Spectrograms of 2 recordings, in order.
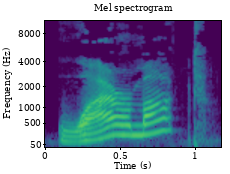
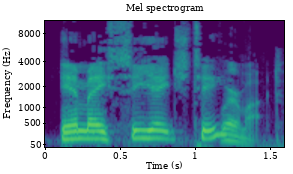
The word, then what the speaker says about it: Wehrmacht: So, the motorcycles, by the way, I'm not sure I could pronounce it. Wehrmacht? Wehrmacht? Wehrmacht.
